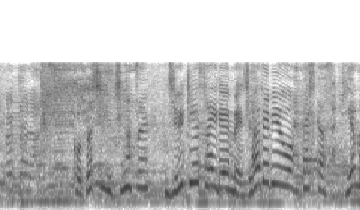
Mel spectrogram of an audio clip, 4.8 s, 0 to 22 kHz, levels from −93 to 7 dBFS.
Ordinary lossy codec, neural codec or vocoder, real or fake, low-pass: none; codec, 44.1 kHz, 3.4 kbps, Pupu-Codec; fake; 7.2 kHz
